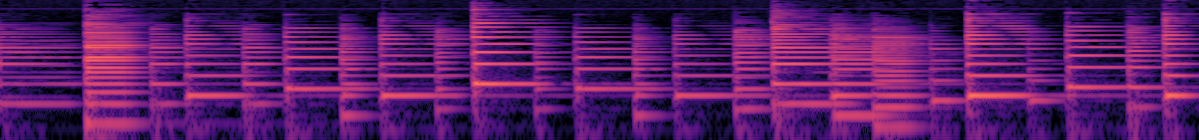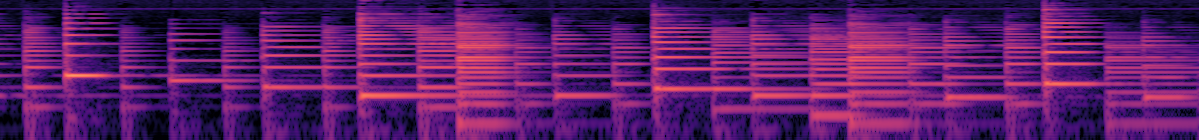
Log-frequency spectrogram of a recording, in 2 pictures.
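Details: Electric piano melody plays in repeated, evenly paced phrases, with no animal sounds.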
